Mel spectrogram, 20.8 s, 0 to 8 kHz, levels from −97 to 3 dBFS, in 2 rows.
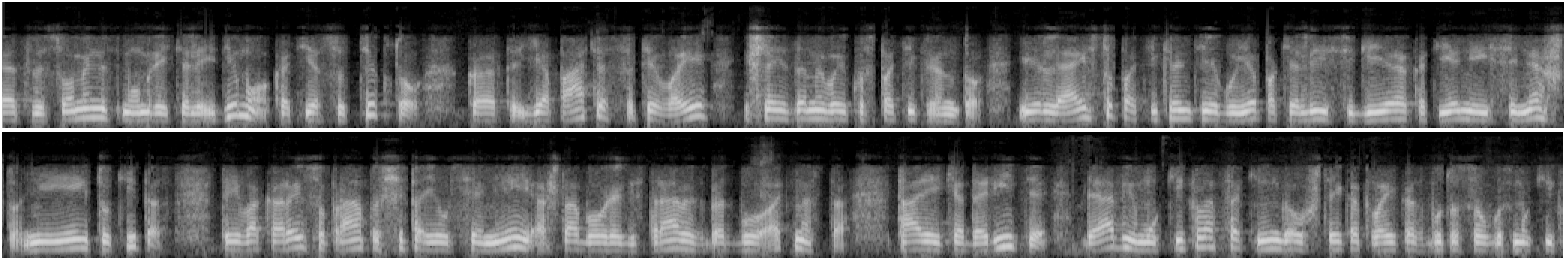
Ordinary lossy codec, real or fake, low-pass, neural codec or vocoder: AAC, 32 kbps; real; 7.2 kHz; none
